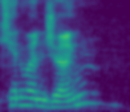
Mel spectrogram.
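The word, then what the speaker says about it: Qinwen Zheng: Is it Kinwen Zheng? I'm sorry. I blanked. I'm so sorry. What was the question? If I'm just pronouncing her name correctly.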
